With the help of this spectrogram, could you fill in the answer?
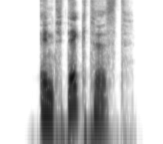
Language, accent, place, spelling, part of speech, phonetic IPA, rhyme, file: German, Germany, Berlin, entdecktest, verb, [ɛntˈdɛktəst], -ɛktəst, De-entdecktest.ogg
- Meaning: inflection of entdecken: 1. second-person singular preterite 2. second-person singular subjunctive II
